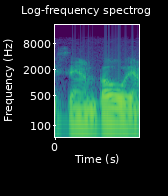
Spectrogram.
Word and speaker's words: Bowie: Yeah, I was going to say Sam Bowie.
